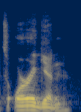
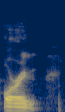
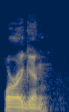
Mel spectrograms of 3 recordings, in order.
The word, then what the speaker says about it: Oregon: But and for all the listeners out there, it's Oregon, not Oregon, Oregon. And our producer has family out there in Oregon, and that's how it's pronounced.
